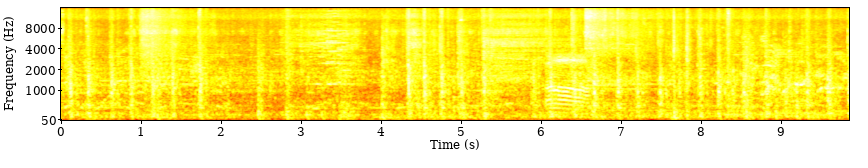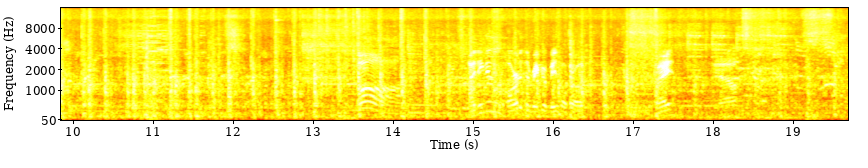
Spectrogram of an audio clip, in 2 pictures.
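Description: Arcade machines play electronic music and chimes throughout.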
